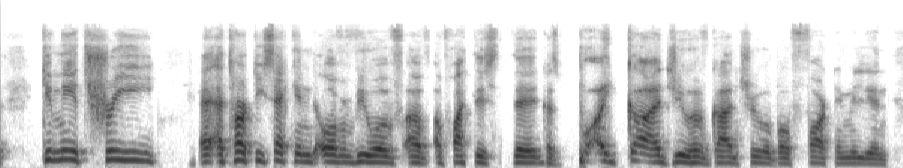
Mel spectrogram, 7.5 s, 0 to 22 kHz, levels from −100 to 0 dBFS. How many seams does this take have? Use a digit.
1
